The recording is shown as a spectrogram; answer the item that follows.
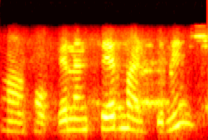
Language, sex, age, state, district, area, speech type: Kannada, female, 18-30, Karnataka, Chamarajanagar, rural, conversation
